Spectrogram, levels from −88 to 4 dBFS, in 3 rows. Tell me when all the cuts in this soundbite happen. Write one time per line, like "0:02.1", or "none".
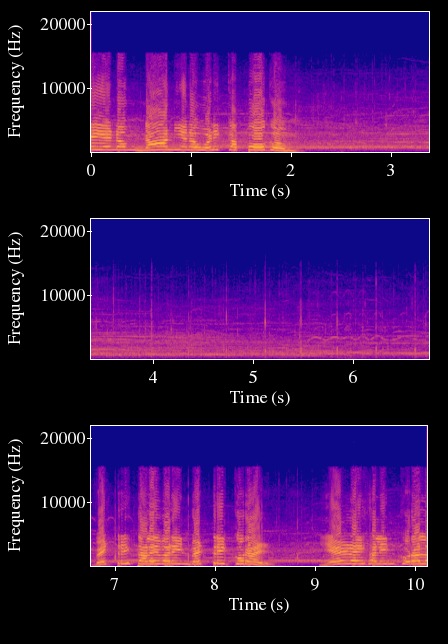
none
